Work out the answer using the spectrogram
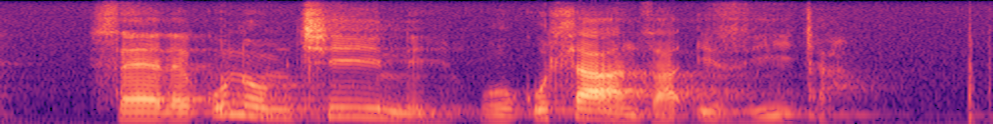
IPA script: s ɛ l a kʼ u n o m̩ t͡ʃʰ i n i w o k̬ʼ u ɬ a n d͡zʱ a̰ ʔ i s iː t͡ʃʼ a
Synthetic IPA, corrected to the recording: s ɛ l ɛ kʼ u n o m̩ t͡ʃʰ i n i w o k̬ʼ u ɬ a n d͡zʱ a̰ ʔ i z iː t͡ʃʼ a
